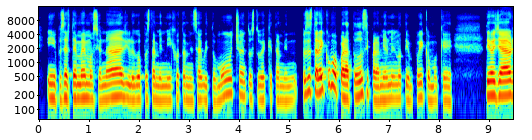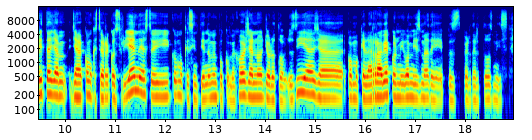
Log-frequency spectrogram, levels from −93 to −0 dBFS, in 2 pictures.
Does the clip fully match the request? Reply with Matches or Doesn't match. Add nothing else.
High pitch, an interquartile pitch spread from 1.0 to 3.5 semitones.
Doesn't match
